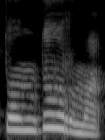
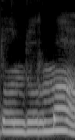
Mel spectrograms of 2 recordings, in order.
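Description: First: The stress is on the middle syllable. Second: The stress is on the last syllable. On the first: It is a verb telling someone not to freeze something. "əti dondurma deyəndə bu formada tələffüz edirik" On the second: It is a noun meaning ice cream. "vurğu sona düşür"

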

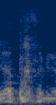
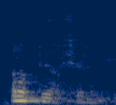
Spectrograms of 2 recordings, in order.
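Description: First: The phrase is said quickly and hurriedly. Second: The phrase is said slowly and calmly. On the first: The prayer is rushed without care. The speaker calls it wrong. "C'est pas un Rabbi Afirli, Rabbi Afirli, Rabbi Afirli" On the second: The prayer is done with calm and presence. The speaker calls it right. "je reste tranquille. ... on devrait le dire comme ça"

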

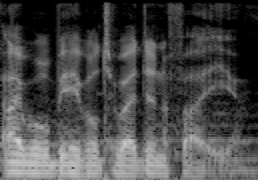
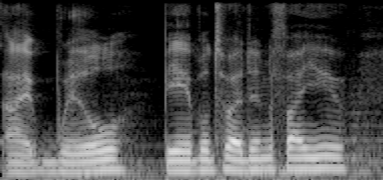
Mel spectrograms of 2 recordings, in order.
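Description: First: The word 'will' has no special emphasis. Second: The word 'will' carries strong emphasis. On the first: It is just a statement. "Just a statement" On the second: It is a warning. "what he's actually saying is"

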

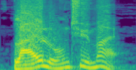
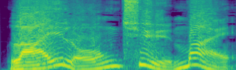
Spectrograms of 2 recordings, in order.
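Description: First: The main vowels are short and not opened wide. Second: The main vowels are stretched and opened wide. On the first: The speaker calls it wrong. "你就变成来龙去脉来龙去脉" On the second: The speaker calls it right. "你看你如果来龙去脉不这样读的话"

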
